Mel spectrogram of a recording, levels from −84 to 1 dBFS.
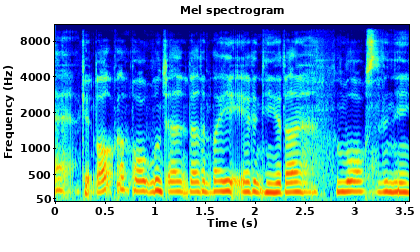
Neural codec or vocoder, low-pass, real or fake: autoencoder, 22.05 kHz, a latent of 192 numbers a frame, VITS, trained on many speakers; 9.9 kHz; fake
